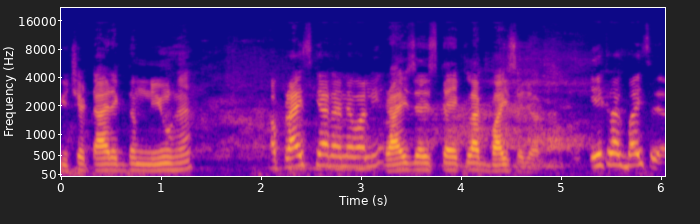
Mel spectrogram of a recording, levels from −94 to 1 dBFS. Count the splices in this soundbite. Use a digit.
0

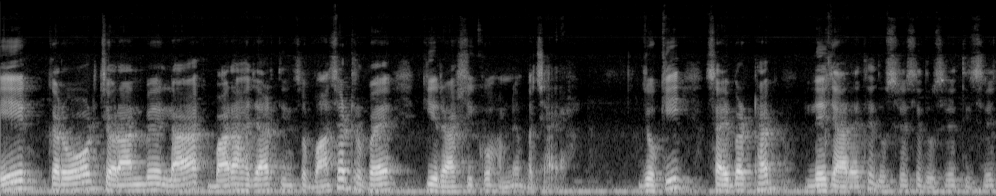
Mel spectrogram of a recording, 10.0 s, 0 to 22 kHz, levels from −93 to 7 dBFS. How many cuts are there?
0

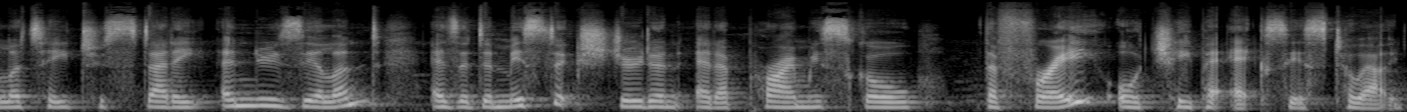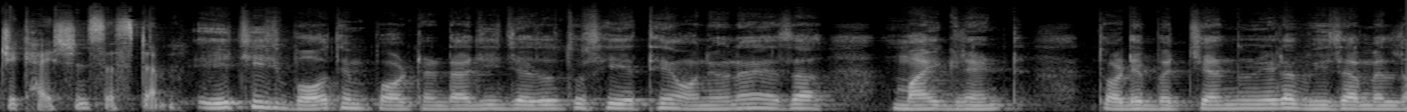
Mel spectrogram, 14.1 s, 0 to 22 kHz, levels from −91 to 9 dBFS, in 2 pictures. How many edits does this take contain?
2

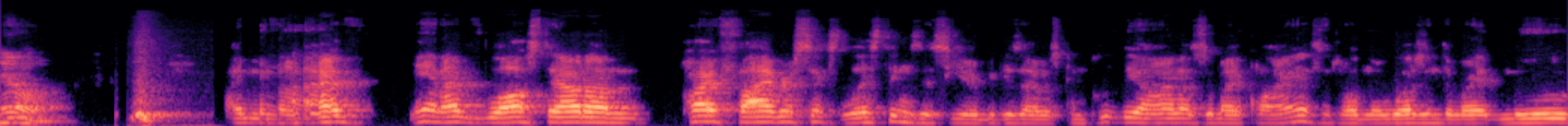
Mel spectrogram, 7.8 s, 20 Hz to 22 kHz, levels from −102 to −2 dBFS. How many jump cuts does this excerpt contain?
3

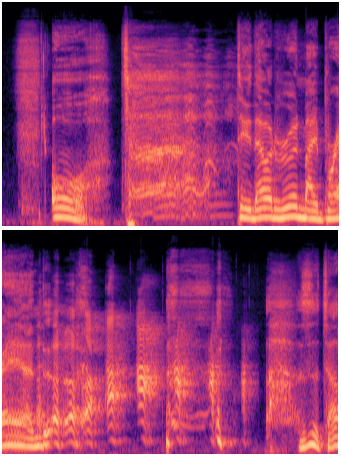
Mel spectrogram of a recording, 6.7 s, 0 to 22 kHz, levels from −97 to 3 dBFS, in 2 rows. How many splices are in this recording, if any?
2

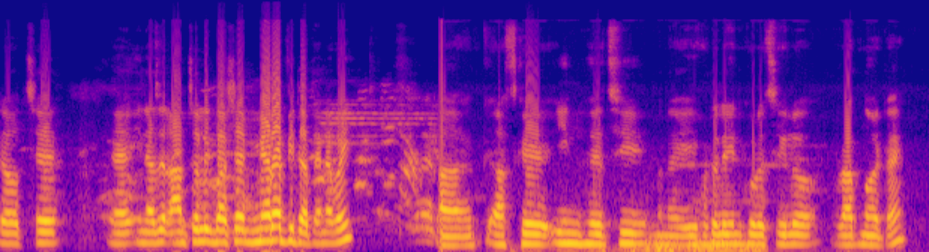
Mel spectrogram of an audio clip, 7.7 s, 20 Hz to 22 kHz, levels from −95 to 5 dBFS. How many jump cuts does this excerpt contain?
1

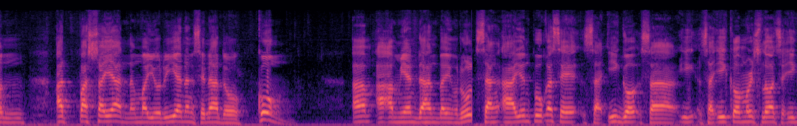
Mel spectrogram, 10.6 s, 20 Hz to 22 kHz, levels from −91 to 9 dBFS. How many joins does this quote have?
1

